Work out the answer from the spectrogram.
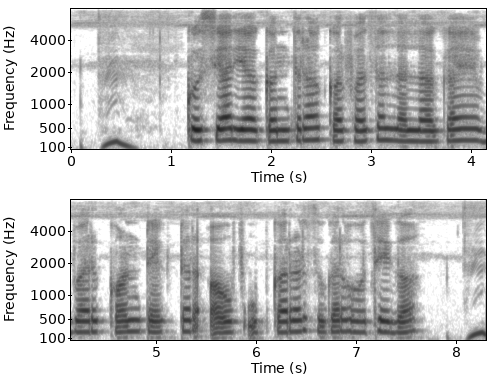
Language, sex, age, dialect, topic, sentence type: Chhattisgarhi, female, 18-24, Northern/Bhandar, agriculture, question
